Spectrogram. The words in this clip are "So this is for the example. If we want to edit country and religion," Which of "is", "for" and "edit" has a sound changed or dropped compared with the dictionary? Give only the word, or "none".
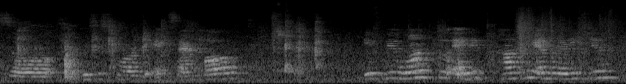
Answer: is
